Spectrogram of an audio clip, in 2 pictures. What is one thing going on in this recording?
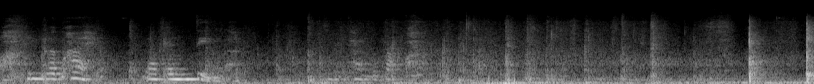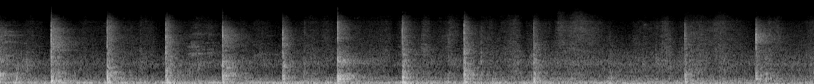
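Footsteps thud steadily on stone steps in an echoing space.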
